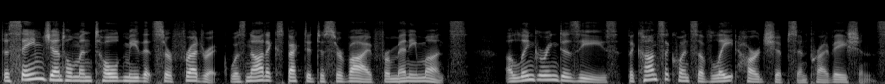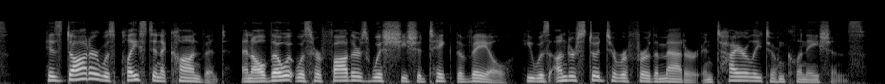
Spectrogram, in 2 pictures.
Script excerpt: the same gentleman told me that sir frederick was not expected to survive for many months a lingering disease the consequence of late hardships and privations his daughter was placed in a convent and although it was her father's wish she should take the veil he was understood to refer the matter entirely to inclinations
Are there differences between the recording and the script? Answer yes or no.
no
